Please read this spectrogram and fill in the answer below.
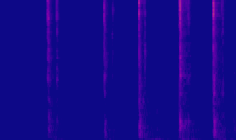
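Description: Computer keyboard typing: four separate keystrokes, irregularly spaced about half a second apart.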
